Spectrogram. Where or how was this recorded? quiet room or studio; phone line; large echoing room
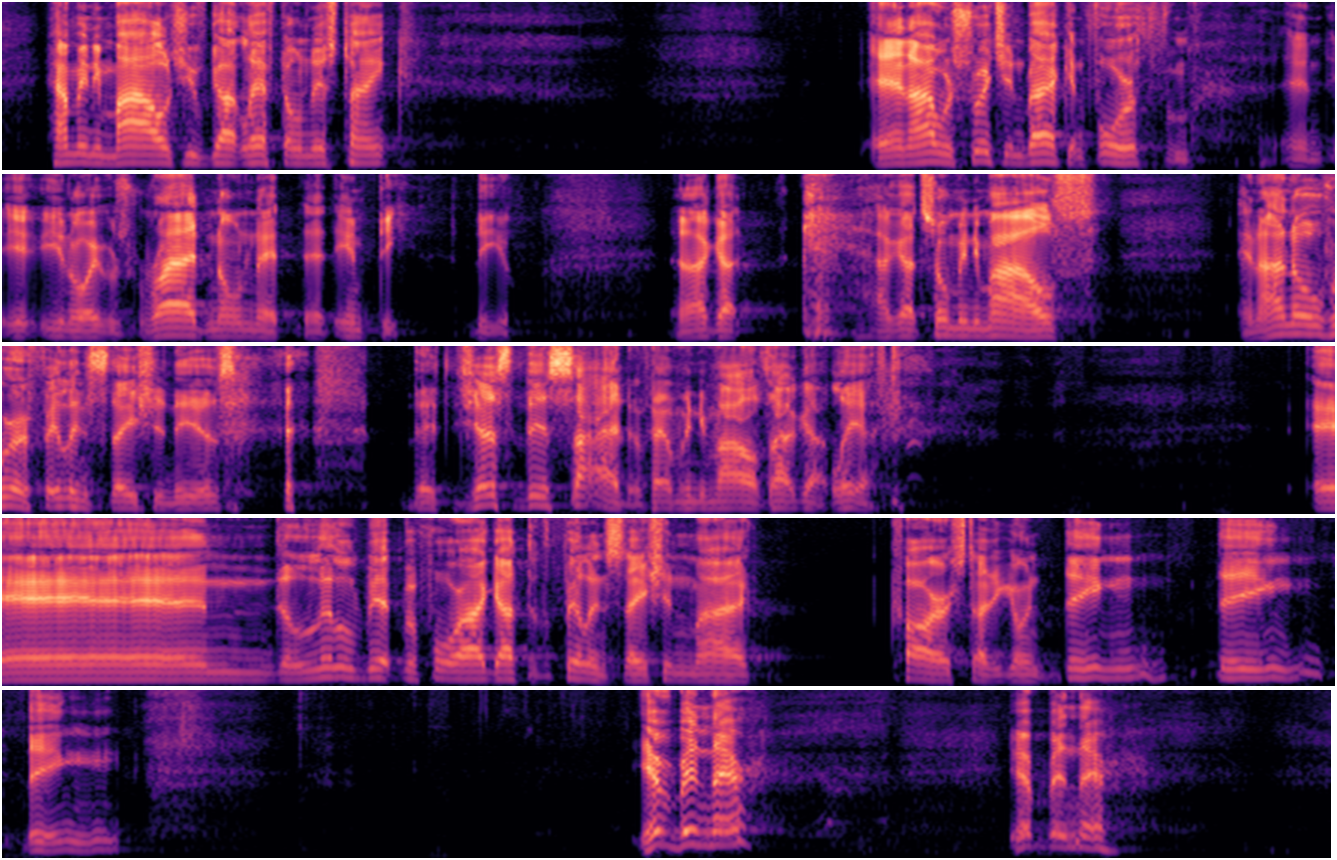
large echoing room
